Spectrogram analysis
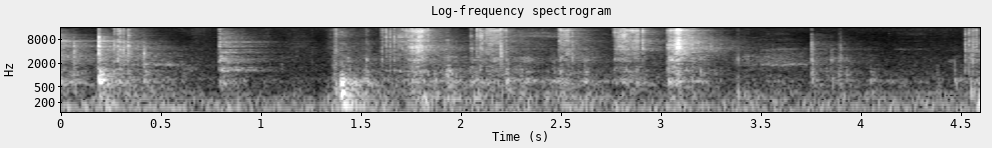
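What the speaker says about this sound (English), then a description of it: "I'm gonna use my Allen socket, my hex socket, to loosen up the mirror here and pull this one out" Hex socket ratcheting as it loosens the bar end mirror bolt on a Triumph Street Triple 675 motorcycle, giving a run of quiet, rapid mechanical clicks and ticks in short bursts, close up.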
